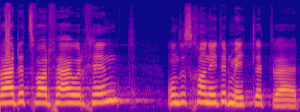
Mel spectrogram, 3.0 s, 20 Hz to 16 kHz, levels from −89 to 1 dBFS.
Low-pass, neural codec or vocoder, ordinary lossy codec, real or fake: 14.4 kHz; vocoder, 44.1 kHz, 128 mel bands every 256 samples, BigVGAN v2; none; fake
